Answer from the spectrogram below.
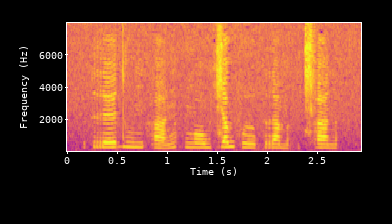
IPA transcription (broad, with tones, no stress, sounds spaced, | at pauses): p r ɛː˦˥ d uː˧ ŋ h a˩˦ ŋ | ŋ ɔː˧ w t͡ɕ a˥˩ w f ɤː˧ p r a˧ m | t͡ɕʰ a˧ n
